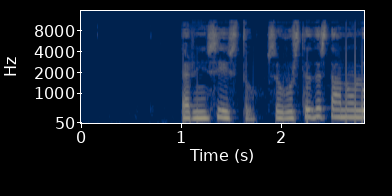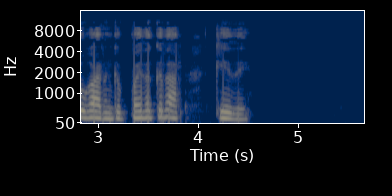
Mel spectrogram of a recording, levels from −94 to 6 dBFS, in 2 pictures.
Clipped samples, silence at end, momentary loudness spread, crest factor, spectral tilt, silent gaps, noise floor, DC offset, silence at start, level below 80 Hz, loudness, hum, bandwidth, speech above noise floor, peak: under 0.1%; 1.2 s; 7 LU; 18 dB; -4.5 dB/octave; none; under -90 dBFS; under 0.1%; 1 s; -74 dBFS; -41 LUFS; none; 11.5 kHz; over 49 dB; -26 dBFS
